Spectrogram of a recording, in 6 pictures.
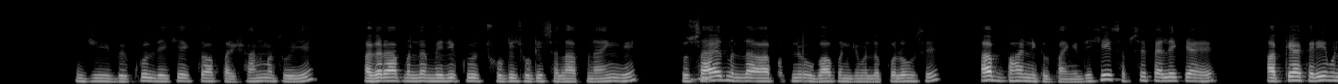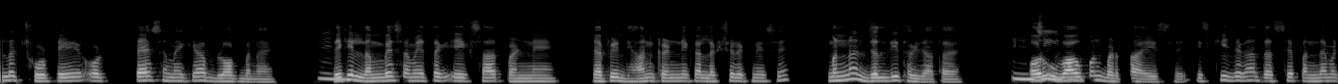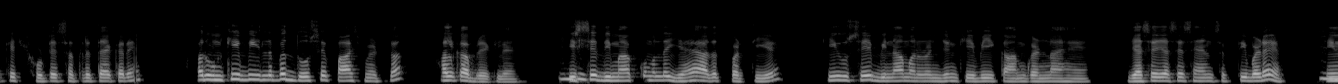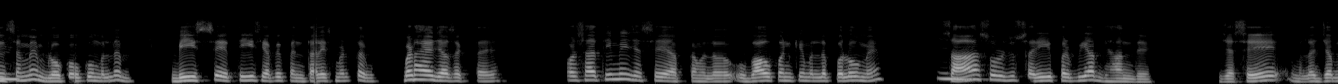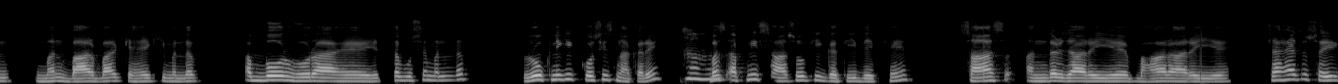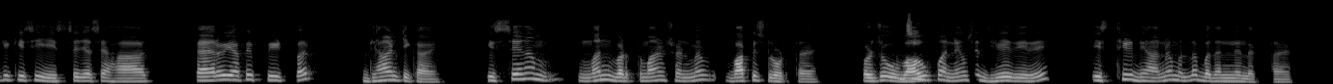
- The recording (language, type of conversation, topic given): Hindi, advice, क्या उबाऊपन को अपनाकर मैं अपना ध्यान और गहरी पढ़ाई की क्षमता बेहतर कर सकता/सकती हूँ?
- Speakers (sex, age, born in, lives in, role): female, 20-24, India, India, user; male, 18-19, India, India, advisor
- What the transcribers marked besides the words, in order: in English: "ब्लॉक"; tapping; in English: "ब्रेक"; in English: "बोर"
